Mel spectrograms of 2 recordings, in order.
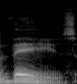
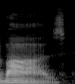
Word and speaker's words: vase: man here is making a vase or a vase different pronunciations where you put flowers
